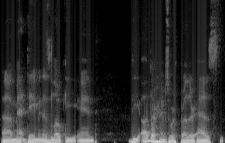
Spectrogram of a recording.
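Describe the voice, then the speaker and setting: A man's voice: on the low side, steady tone, unhurried, mellow, reverberant. A man co-hosting a podcast, chatting casually about movies, laughing often and trailing off mid-sentence. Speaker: podcast co-host.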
